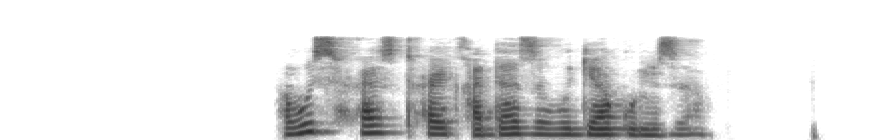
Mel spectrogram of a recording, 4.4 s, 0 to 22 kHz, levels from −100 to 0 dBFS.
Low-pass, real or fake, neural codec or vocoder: 7.2 kHz; fake; codec, 16 kHz, 16 kbps, FreqCodec, smaller model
